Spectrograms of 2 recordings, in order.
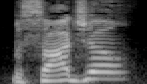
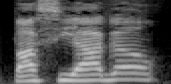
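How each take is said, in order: First: Basajo as buh-SAH-joe, three syllables; soft-g pronunciation. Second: Basiago as bah-see-AH-go, four syllables; hard-g pronunciation. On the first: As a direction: say Basajo with a j sound, questioning. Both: Shown as a demonstration. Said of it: "heard his name pronounced differently".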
